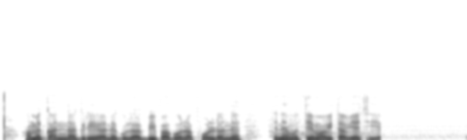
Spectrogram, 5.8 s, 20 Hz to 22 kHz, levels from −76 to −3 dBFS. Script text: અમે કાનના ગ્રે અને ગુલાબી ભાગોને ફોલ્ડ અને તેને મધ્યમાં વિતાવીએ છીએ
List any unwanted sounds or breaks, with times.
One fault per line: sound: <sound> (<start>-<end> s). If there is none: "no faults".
no faults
